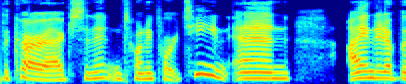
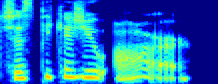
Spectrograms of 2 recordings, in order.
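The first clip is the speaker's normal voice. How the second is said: put-on soft, gentle, loving voice, much quieter; 3 semitones higher, 11 dB quieter than usual. Recalling bawling, the speaker quotes the inner voice that answered: imitating a soft, loving inner voice. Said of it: "this really soft, loving voice came in and said".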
